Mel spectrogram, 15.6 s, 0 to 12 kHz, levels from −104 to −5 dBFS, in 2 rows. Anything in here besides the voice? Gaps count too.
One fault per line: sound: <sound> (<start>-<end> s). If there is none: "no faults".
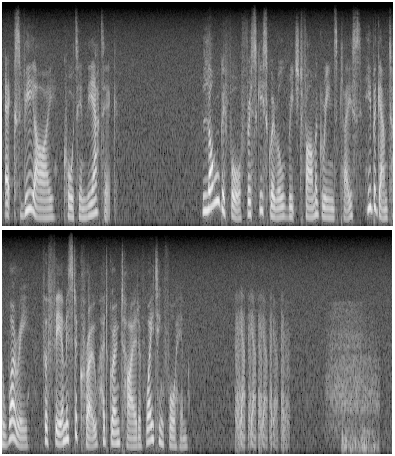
sound: laugh (12.5-13.6 s)
sound: sigh (14.2-15.4 s)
